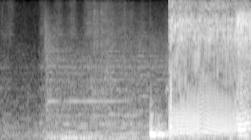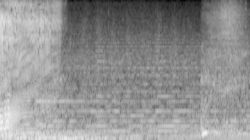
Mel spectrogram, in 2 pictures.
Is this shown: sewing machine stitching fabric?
no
